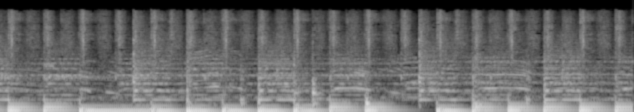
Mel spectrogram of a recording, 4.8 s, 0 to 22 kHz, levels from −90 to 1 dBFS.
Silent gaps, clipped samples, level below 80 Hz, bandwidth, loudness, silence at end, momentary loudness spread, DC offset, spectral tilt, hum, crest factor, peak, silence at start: none; under 0.1%; -20 dBFS; 16.5 kHz; -21 LUFS; 0 s; 3 LU; 0.6%; -4.5 dB/octave; none; 16 dB; -2 dBFS; 0 s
